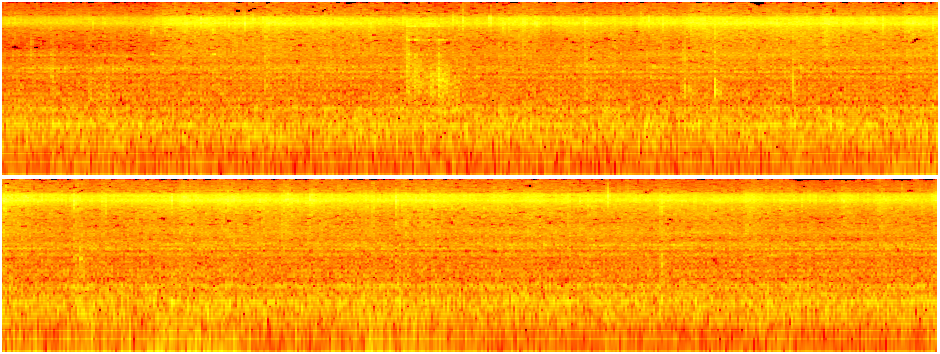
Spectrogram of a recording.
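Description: Soy-and-calamansi-marinated chicken pieces frying in hot oil with garlic and onion in a nonstick wok, a steady sizzle that grows louder about a second and a half in as the chicken hits the pan. A few light clicks of the spatula against the pan come early on.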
